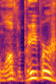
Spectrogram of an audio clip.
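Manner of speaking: put-on high old man voice. Retelling own school-play performance as Brooks: imitating own acting as old Brooks. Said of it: "I'm sitting there acting Brooks going".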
